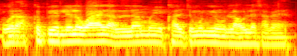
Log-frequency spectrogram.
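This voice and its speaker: A man's voice: medium pitch, fairly even intonation, fast, warm tone. A man vlogging casual family chat at home, teasing his wife in a playful way. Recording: dull lo-fi with faint noise.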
